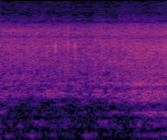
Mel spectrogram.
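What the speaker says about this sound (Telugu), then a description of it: "కొంచెం వాటర్ వేద్దాం." Water from a bowl pours into a pan of simmering curry, a brief, fairly loud rushing splash mixed with a bright hissing sizzle.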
